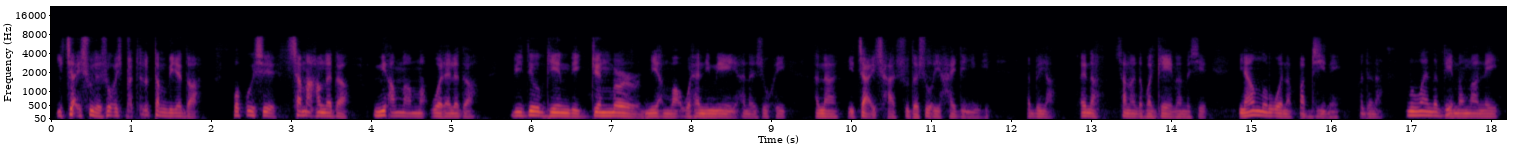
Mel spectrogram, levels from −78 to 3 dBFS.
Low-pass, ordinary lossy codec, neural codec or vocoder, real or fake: 7.2 kHz; none; codec, 16 kHz, 0.5 kbps, FunCodec, trained on Chinese and English, 25 frames a second; fake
